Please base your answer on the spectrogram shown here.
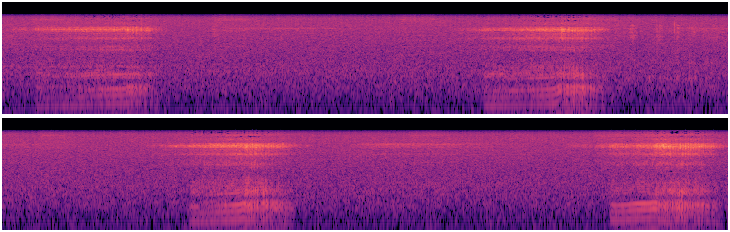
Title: roncando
